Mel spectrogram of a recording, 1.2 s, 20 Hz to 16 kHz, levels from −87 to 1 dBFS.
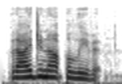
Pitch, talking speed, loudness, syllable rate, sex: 230 Hz, 295 wpm, -15 LUFS, 8.9 syllables/s, female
